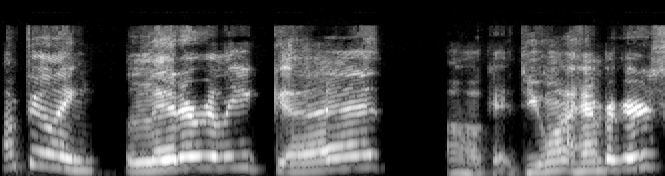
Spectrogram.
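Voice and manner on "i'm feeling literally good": put-on high-pitched Valley girl way of talking. Mocking how Valley Girls use literally, the speaker is imitating a Valley Girl. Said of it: "Versus a possibly Valley Girl".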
